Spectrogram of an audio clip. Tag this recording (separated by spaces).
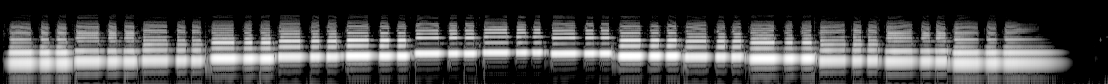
alto Cminor scale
